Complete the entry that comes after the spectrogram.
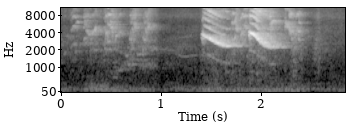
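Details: Sooty-headed bulbul tutor recording: faint twittering first, then two strong descending slurred notes in quick succession, with steady low background hum.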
